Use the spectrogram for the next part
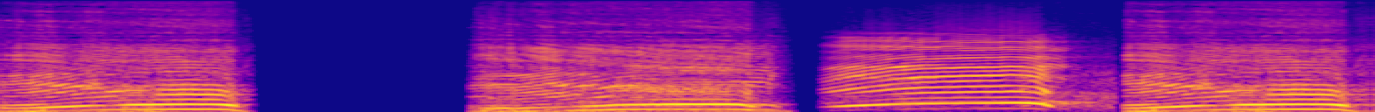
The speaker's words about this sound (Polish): Potem zaryczała krowa.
